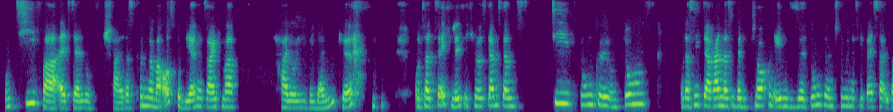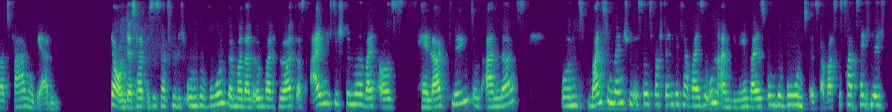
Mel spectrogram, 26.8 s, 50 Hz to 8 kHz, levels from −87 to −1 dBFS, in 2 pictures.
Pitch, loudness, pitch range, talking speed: 220 Hz, -20 LUFS, 200-250 Hz, 180 wpm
